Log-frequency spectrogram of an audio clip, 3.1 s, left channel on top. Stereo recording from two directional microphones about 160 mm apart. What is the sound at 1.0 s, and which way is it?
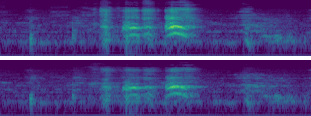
Laughter, 30° left (ahead or behind).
